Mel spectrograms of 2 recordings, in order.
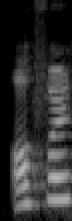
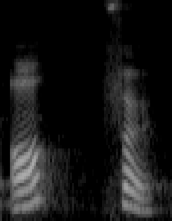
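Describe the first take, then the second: First: Said in the usual way. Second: OF... fer, in two beats; stressed first syllable. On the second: Shown as a demonstration. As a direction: offer split as a loud OF, pause, then fer. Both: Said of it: "stress is on first syllable".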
